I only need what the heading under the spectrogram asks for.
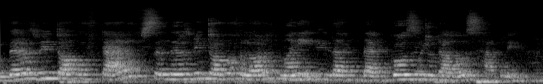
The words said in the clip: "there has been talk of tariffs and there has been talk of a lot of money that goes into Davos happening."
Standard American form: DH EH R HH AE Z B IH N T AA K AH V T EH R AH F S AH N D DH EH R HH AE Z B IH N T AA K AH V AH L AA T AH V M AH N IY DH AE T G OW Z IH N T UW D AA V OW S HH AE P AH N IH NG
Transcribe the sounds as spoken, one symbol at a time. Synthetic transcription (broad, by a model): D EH R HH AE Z B IH N T AA K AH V T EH R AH F S AH N D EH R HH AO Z B IH N T AA K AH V AH L AA T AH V M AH N IY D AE T G OW Z IH N T UW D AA UH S HH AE P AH N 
